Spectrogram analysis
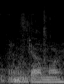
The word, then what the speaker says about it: Galmor: guy's name galmore yeah just g a l m o r galmore like I'm a gal okay so so a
